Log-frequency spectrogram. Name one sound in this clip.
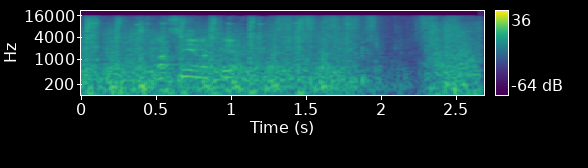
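A gun fires in a video game.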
